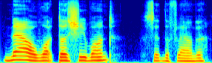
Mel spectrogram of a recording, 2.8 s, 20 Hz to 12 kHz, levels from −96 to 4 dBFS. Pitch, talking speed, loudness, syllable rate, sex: 165 Hz, 170 wpm, -15 LUFS, 3.8 syllables/s, male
